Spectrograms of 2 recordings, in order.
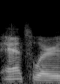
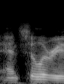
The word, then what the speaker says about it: ancillary: looked it up and it turns out ancillary is the American pronunciation ancillary is British so if you want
